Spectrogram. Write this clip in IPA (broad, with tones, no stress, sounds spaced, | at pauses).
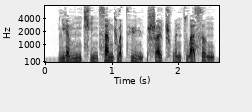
l j ɛ˥˩ m i˥ ŋ t͡ɕʰ i˥˩ ŋ s a˥ n ʂ w ä˨ t̪ʰ y˥˩ n | ʂ a˥˩ ɪ̯ ʈ͡ʂʰ w ə˥ n t͡s w ä˥˧ s ɤ˥˩ ŋ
